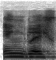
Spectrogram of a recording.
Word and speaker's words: English: me just go back the word is english with no g the g is very very thin in the pronunciation of this word which is good so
